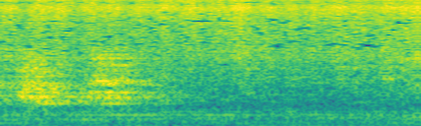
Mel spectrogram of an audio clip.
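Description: Faint rubbing and squishing of hands scrubbing shampoo lather into wet hair. Two short, slightly louder sounds come in the first half-second.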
